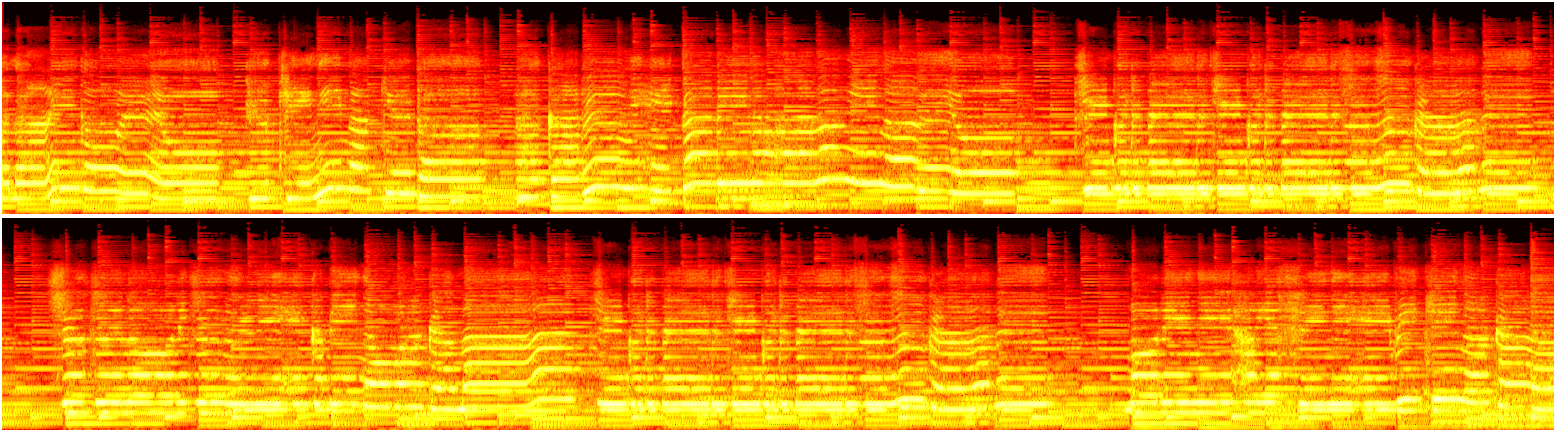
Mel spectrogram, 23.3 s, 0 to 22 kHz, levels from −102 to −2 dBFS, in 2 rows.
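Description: No technical faults are audible anywhere in the audio.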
